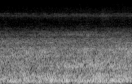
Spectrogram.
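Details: Toyota Hilux idling after alternator pulley and timing belt replacement: steady, even diesel idle with a smooth low rumble, no ticking, squealing or knocking. Before the repair it was very loud, "like a helicopter," with the T-belt light on; the light is now off and the engine is quiet.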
